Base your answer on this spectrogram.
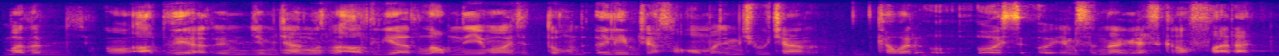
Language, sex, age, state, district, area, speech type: Kashmiri, male, 45-60, Jammu and Kashmir, Budgam, rural, spontaneous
